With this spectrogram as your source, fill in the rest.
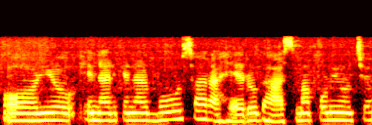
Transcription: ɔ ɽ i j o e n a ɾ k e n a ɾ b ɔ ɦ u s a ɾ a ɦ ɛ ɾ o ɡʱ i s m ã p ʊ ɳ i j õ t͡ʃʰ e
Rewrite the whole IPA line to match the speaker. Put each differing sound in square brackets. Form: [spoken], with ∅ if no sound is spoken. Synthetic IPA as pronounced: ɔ [ɾ] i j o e n a ɾ k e n a ɾ b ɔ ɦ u s a ɾ a ɦ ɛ ɾ o ɡʱ [a] s m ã p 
